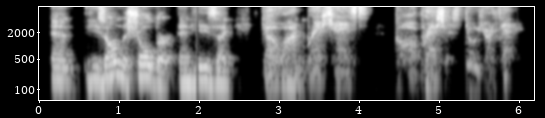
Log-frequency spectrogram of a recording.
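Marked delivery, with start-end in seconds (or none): 2.7-5.8 hissy, wicked, evil creature whisper. Describing the ego as Gollum on the shoulder, the speaker voices it: hissy, evil Gollum voice. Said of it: "that hissy, evil voice".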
